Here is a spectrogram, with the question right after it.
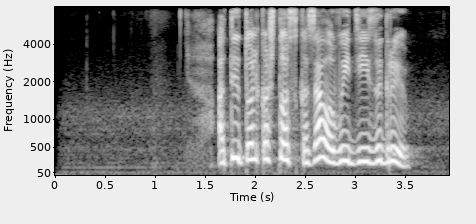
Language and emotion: Russian, angry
